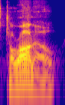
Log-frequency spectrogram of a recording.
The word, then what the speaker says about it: Toronto: I need you Americans to stop pronouncing the second T in Toronto. It's Toronto. It's triggering triggering me to hear it wrong.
